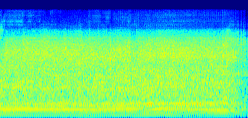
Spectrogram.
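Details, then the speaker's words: Non-runner lawnmower (self-drive, missing drive handle) started on fresh fuel after old fuel evaporated: smooth, even buzz at constant speed with no stumbles or rattles, then clean shutdown; healthy runner, drive untested. "all these mowers with a bit of fresh fuel in them they've actually all gone on to start up"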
